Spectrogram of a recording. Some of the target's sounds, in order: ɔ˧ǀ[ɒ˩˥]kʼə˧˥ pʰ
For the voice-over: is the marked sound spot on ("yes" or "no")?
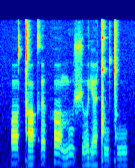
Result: yes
